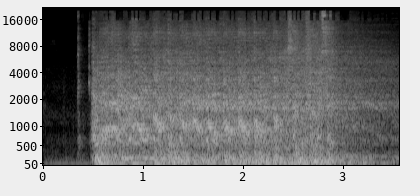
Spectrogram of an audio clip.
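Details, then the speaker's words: LS3-swapped Nissan 240SX (S13) first start after new starter and hot-wiring the unpowered converter box: brief crank, loud uneven roar that sags and fades near the end. Hard starting and stumbling after start, cause unknown. "Oops. Yeah, it's not wanting to start nicely, but we got it running."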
